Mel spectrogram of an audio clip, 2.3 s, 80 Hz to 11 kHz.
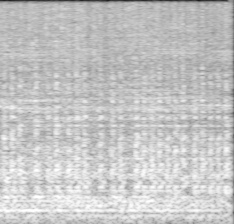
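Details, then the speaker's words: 1995 Eagle Summit wagon, rebuilt 4G64 at idle: rapid metallic chatter over a rough idle, steady with engine speed. The loose hood prop rod is buzzing from idle vibration; owner thinks the engine lacks balance shafts. "I'm holding the hood prop because I don't think this engine has balance shafts, and at idle there's more vibration. There's more vibration than usual. See? You can hear it now. There's the annoying hood prop."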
